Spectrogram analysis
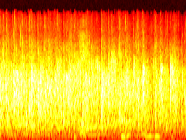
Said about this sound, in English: Why don't you clap your hands and give him praise unto the Lord?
